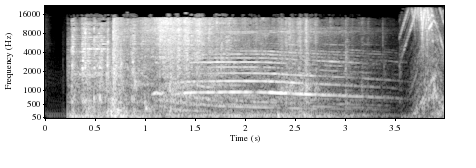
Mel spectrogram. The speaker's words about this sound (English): she went viral for an Instagram video of a failed snatch attempt that sent a 235 pound barbell smashing through a plate glass window. I can't show you the video in a podcast, but I think you'll find the audio really does the trick.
